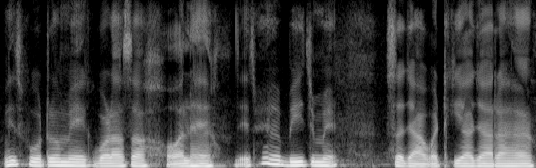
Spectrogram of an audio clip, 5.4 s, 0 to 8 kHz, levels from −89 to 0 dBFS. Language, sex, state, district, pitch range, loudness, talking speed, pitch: Hindi, male, Jharkhand, Garhwa, 125-155 Hz, -13 LUFS, 180 wpm, 135 Hz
